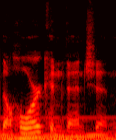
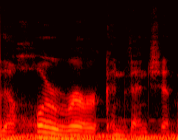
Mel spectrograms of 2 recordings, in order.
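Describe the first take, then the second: First: Horror is squeezed into one syllable. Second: Horror is said clearly with two syllables. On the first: The speaker talks lazily and the word gets misheard. The speaker calls it wrong. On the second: The speaker corrects the misunderstanding. The speaker calls it right. "I have to then enunciate and say"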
